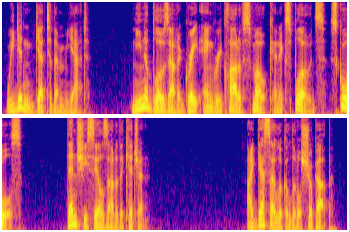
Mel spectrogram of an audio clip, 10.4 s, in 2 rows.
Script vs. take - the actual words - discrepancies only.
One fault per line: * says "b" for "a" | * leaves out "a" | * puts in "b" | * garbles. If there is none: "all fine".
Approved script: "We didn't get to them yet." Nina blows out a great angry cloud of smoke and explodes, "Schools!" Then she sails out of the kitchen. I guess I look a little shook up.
all fine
